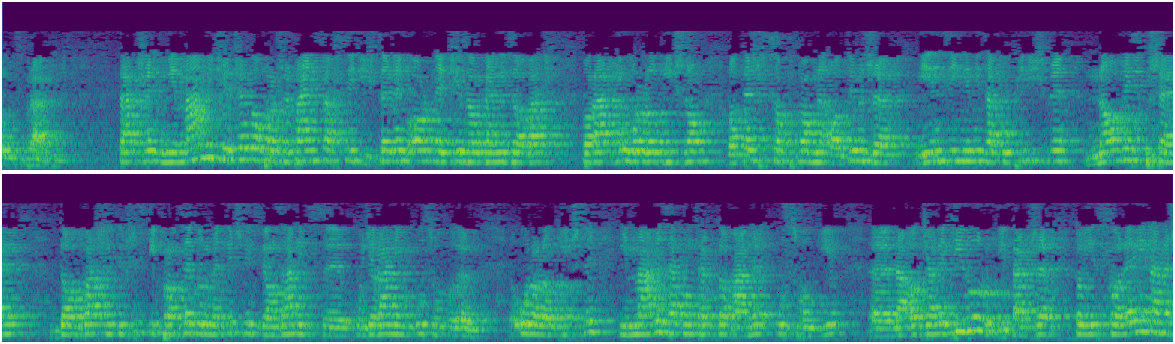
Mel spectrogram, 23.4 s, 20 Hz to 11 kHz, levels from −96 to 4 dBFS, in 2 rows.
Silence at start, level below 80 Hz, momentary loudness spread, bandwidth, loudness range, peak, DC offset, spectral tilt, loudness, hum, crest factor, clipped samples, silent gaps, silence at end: 0 s; -58 dBFS; 6 LU; 6.4 kHz; 2 LU; -4 dBFS; under 0.1%; -7 dB/octave; -19 LUFS; none; 16 dB; under 0.1%; none; 0 s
